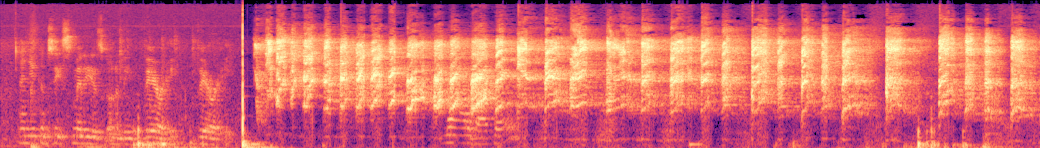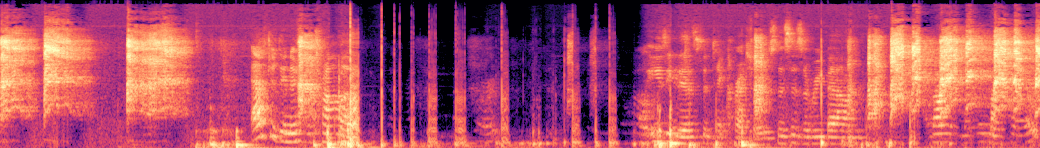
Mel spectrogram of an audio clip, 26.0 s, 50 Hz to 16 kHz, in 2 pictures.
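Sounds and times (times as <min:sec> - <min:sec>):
parrot squawking: 0:03.2 - 0:15.5, 0:16.5 - 0:17.5, 0:22.1 - 0:22.8, 0:23.5 - 0:26.0.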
